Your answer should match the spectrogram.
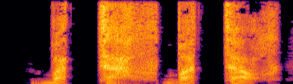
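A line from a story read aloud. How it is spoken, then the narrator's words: Muttering. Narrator (Russian): бормотал он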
